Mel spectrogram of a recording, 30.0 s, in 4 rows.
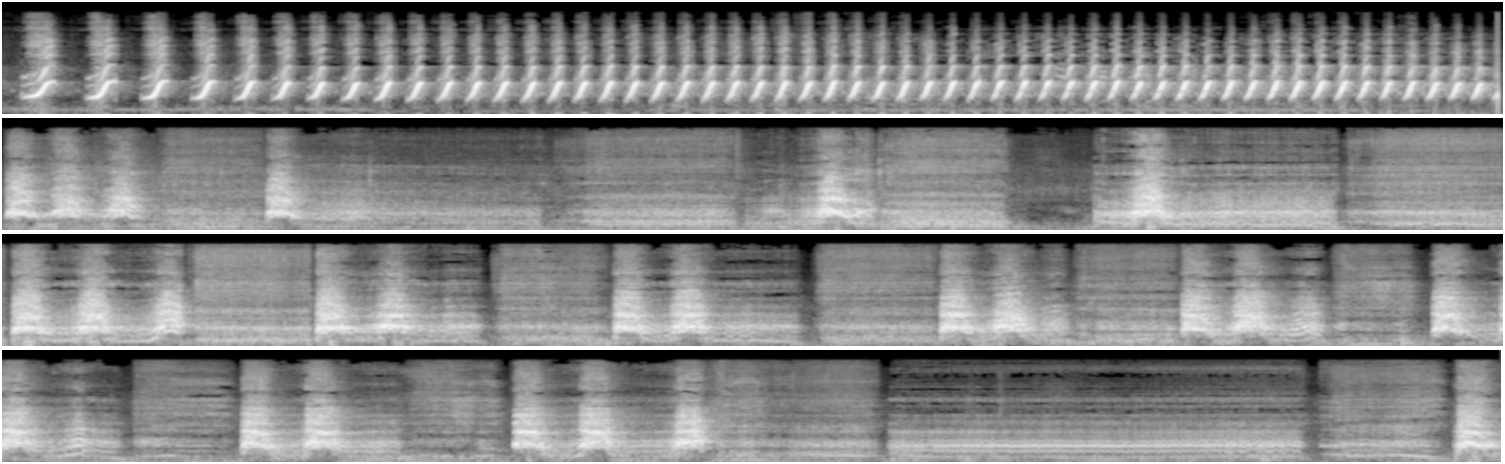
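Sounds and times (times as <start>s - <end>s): dog barking: 7.4s - 9.4s, 11.5s - 12.0s, 13.1s - 13.5s, 15.0s - 16.0s, 16.6s - 17.3s, 18.0s - 18.7s, 19.7s - 23.1s, 23.7s - 26.2s, 29.8s - 30.0s.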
